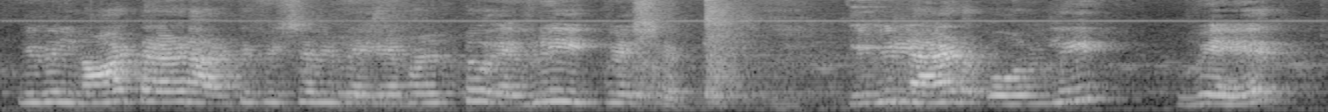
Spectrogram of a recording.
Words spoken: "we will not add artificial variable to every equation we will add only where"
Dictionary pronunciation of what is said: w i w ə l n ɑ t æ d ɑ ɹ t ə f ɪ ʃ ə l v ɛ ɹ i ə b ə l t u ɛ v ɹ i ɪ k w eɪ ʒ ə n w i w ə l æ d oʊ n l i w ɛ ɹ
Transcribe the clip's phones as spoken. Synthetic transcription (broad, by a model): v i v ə l n ɑ t æ d ɑ ɹ t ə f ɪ ʃ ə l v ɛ l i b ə l t u ɛ v ɹ i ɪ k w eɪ ʃ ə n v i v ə l æ d oʊ n l i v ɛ ɹ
